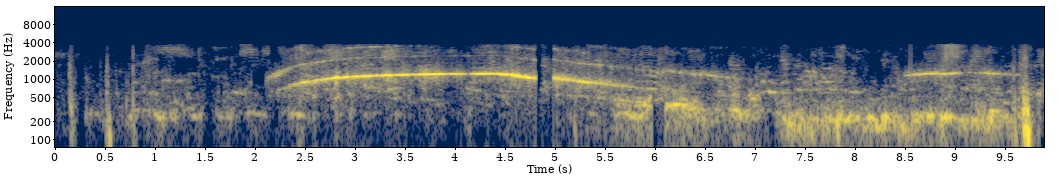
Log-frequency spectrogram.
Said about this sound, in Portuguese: Poxa, a moto de som, né?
